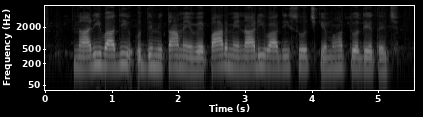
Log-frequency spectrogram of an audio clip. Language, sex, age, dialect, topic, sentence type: Maithili, male, 46-50, Southern/Standard, banking, statement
